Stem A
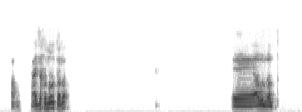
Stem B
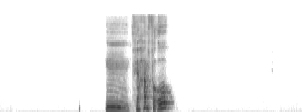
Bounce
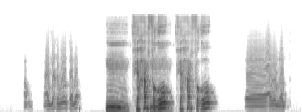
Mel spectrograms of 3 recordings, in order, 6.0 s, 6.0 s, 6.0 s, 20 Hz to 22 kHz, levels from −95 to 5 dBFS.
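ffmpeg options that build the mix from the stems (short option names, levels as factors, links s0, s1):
-filter_complex "[0:a]asoftclip=type=tanh:threshold=0.0355,adelay=250,volume=0.398[s0];[1:a]volume=1,asplit=2[s1][s2];[s2]volume=0.501,aecho=0:1:867:1[s3];[s0][s1][s3]amix=inputs=3:normalize=0"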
